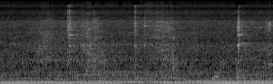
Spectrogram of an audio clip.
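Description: Fish and spices fry in a pan while a spoon stirs them, giving a continuous sizzle with a few brief scraping accents spread across the stretch.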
